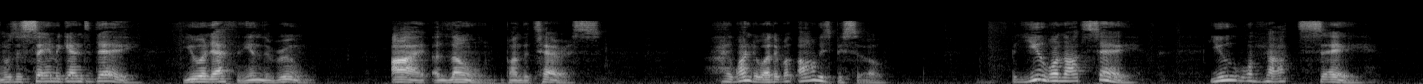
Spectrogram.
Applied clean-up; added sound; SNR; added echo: none; none; none; none.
